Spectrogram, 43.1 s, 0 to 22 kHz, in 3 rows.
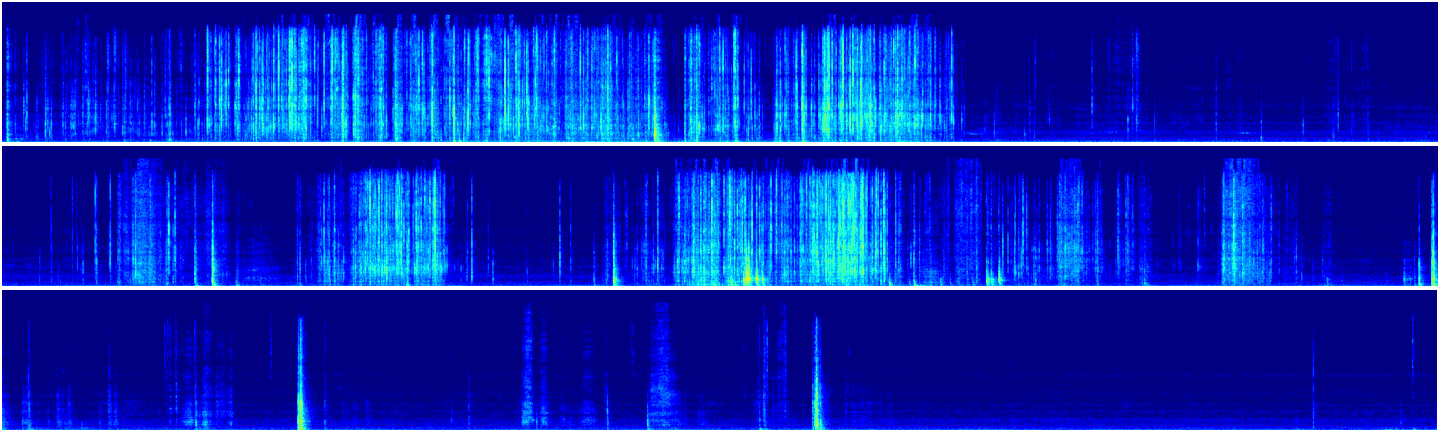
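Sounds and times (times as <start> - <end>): packaging tearing and crinkling: 0.0 - 9.6, 15.0 - 16.6, 17.3 - 19.3, 20.4 - 27.4.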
